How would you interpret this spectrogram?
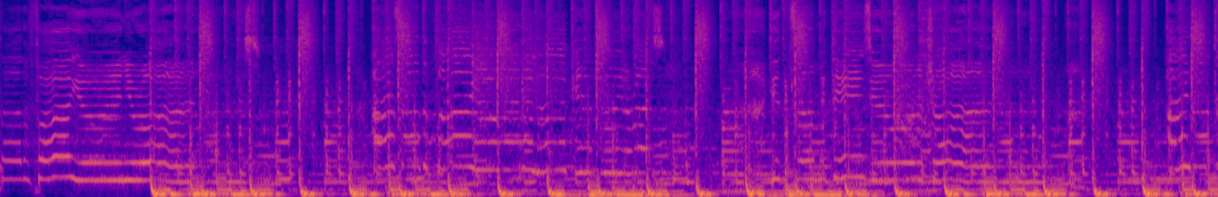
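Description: A pop song plays loudly and steadily: a brief sustained synth intro, then a full beat with punchy bass and drums drives on throughout, with no talk over it.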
